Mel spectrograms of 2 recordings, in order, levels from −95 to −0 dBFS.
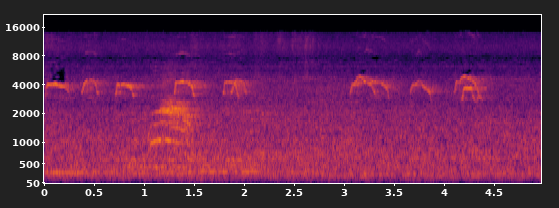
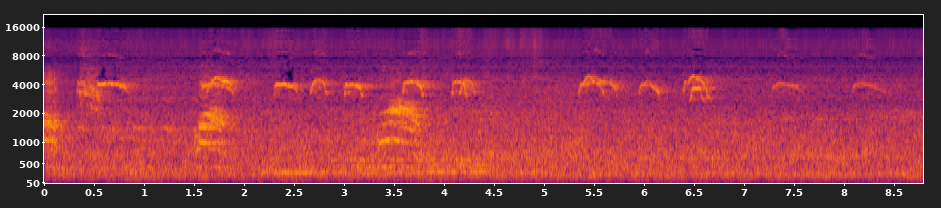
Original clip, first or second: second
